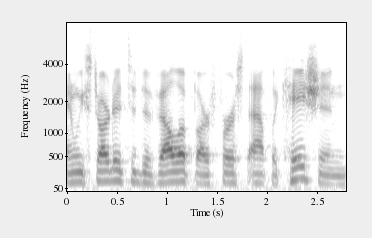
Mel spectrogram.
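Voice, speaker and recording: With an American accent, a man speaks at a fairly quick pace. His intonation stays fairly even. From United States. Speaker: startup founder. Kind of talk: conference talk. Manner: casual, with frequent fillers.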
